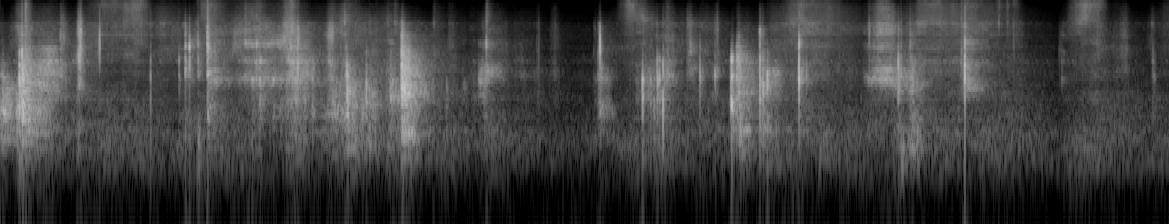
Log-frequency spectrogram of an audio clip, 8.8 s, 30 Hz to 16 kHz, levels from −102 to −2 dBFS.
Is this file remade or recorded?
remade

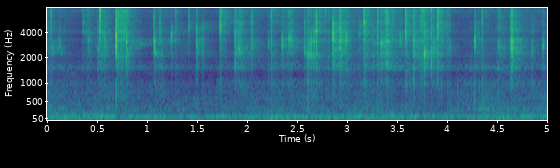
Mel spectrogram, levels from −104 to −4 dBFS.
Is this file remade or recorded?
remade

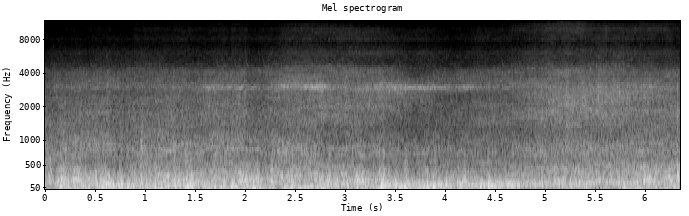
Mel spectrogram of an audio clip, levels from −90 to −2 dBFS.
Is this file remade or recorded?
remade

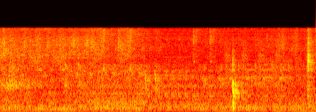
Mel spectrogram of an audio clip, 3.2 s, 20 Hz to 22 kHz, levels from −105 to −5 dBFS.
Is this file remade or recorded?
recorded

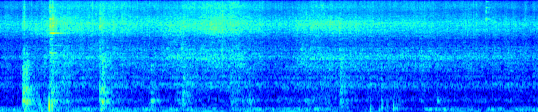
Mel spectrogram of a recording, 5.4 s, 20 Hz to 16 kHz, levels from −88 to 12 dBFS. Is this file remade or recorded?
recorded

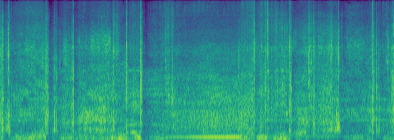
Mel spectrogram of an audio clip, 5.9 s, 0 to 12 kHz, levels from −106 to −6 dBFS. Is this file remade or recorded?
recorded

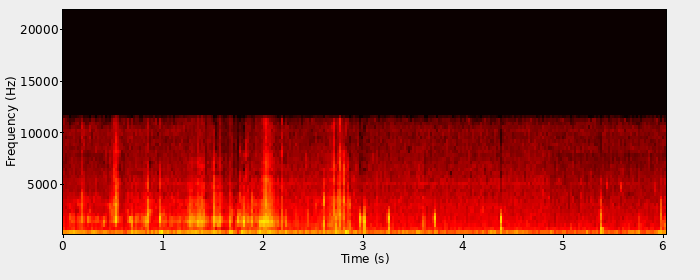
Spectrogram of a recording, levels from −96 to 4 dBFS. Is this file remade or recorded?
recorded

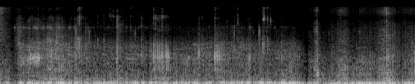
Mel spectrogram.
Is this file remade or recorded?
recorded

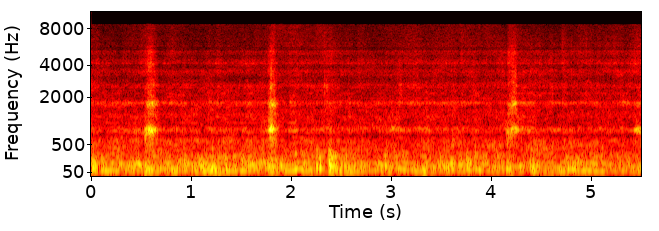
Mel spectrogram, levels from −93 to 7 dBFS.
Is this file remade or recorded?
remade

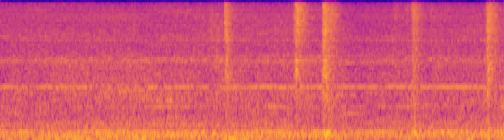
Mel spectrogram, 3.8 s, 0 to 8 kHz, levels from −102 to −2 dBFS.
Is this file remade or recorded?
remade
